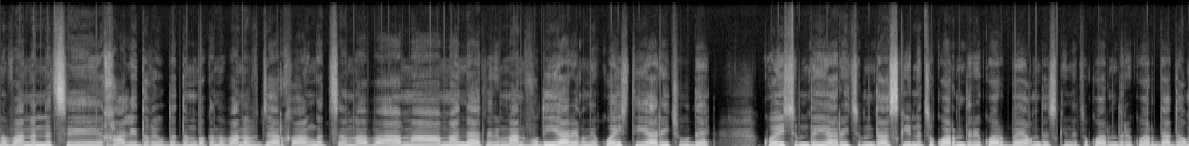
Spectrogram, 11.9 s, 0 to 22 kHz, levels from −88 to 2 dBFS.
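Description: From 0.12 to 11.89 s, word clock ticks recur about every 0.07 s: an unlocked receiver clock, roughly 300 ppm off, slips single samples, drawing thin evenly spaced vertical spectrogram lines.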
